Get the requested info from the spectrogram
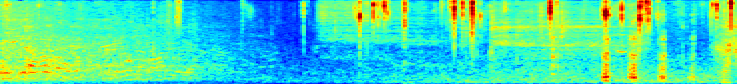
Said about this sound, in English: I've broken this coin in two, see? See the contents? You may have it assayed, but it is not pure silver.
